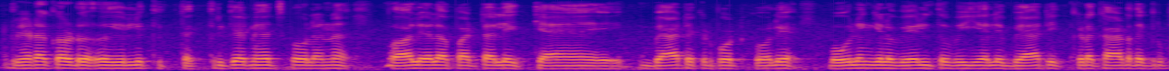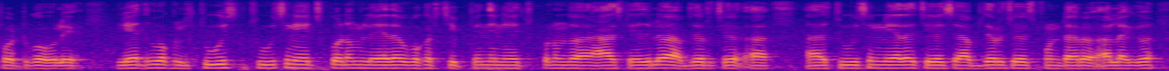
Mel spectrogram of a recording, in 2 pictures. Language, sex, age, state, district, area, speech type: Telugu, male, 30-45, Andhra Pradesh, Srikakulam, urban, spontaneous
